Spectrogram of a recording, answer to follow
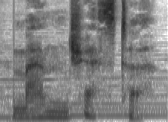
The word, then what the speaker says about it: Manchester: mattress in a damp cellar room in Manchester, pronounced Manchester.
